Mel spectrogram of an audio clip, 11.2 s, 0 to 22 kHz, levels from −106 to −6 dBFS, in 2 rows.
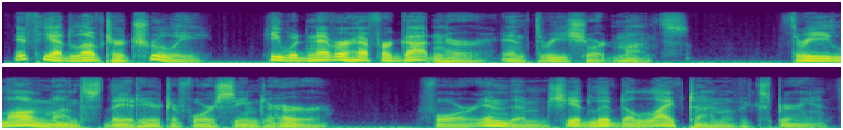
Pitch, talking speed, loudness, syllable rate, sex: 100 Hz, 180 wpm, -18 LUFS, 5.5 syllables/s, male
